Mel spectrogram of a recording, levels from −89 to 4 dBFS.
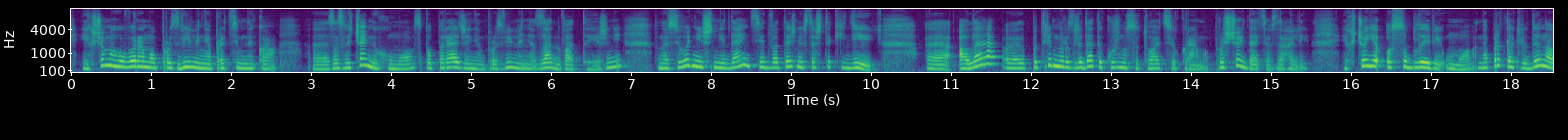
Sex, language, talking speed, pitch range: female, Ukrainian, 140 wpm, 195-245 Hz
